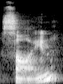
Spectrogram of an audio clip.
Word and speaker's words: sine: There's this button, which is pronounced sine, not sin, sine.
